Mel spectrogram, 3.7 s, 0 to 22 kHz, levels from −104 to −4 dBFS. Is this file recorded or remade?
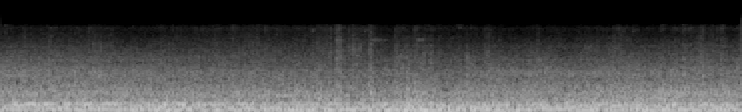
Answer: recorded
